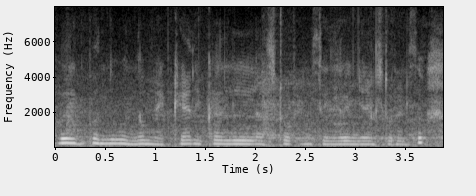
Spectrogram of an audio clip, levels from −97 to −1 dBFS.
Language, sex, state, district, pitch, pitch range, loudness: Kannada, female, Karnataka, Chamarajanagar, 195 Hz, 185-210 Hz, -27 LUFS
